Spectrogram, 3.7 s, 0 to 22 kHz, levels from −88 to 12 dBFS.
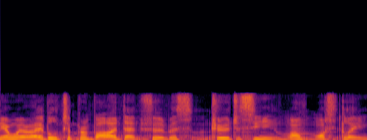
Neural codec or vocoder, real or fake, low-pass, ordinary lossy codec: autoencoder, 22.05 kHz, a latent of 192 numbers a frame, VITS, trained on many speakers; fake; 7.2 kHz; AAC, 48 kbps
